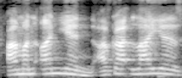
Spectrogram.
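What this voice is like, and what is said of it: Imitates a cartoon ogre's accent. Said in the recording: “it's not really great Shrek accent ... That was a great Shrek impersonation.”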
